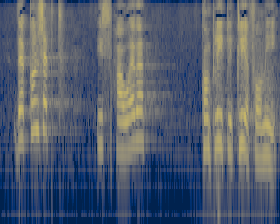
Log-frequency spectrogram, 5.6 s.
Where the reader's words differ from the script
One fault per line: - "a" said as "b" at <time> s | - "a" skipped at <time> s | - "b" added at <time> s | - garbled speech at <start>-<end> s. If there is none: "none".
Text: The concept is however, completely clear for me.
none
